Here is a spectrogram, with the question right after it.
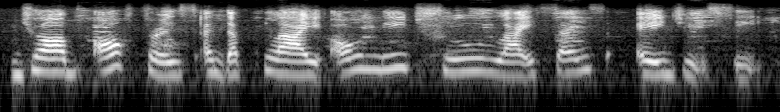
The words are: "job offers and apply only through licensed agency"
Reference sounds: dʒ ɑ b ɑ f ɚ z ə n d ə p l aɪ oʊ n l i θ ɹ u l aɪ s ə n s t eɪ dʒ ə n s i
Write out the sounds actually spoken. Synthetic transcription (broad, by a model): dʒ ɑ b ɑ f ɚ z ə n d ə p l aɪ oʊ n l i t ɹ u l aɪ s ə n s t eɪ dʒ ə n s i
